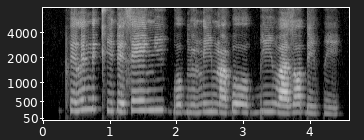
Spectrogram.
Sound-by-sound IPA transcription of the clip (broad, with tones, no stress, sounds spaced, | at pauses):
pʰ ɪ˨ l ɪ˦ n ɪ˦ kʰ i˨ ɗ e˨ s eː˦ ɲ iː˦ ɡ͡b o˨˦ b ĩ˨ n iː˦ m ã˨ ɓ oː˦˨ ɡ͡b iː˦ β a˨ z ɔ˦ ɗ i˨ p i˨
